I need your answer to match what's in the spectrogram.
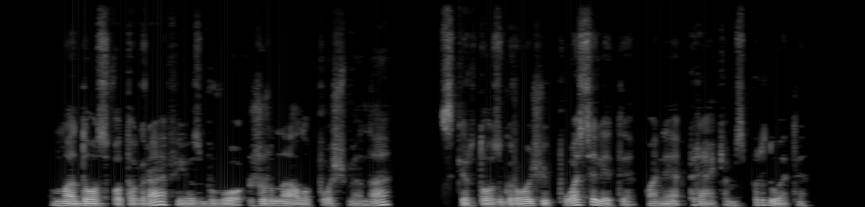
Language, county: Lithuanian, Šiauliai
